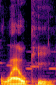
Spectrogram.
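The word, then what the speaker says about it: Loki: Locky's name is pronounced Laoki.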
